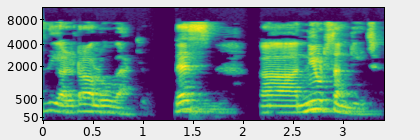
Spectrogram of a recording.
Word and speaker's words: Knudsen: Knudsen or Knudsen gauge, whatever you to pronounce it, right? The better pronunciation is Knudsen gauge.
